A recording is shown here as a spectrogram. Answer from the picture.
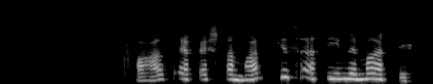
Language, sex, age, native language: Icelandic, female, 60-69, Danish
